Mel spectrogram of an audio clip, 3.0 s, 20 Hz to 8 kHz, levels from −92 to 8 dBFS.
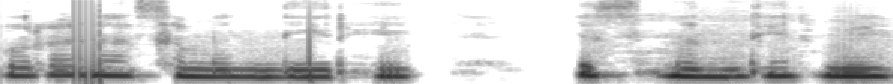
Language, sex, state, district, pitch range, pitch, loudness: Hindi, female, Uttar Pradesh, Etah, 220-250 Hz, 230 Hz, -23 LUFS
